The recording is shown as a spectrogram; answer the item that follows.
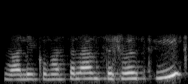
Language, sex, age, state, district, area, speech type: Kashmiri, female, 18-30, Jammu and Kashmir, Bandipora, urban, conversation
